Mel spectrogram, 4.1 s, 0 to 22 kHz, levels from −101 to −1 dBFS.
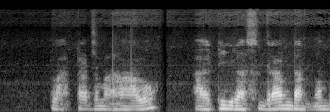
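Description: A microphone volume step-up at 1.41 s: the call software judged the input too quiet and raised the device gain by about 7 dB at once, lifting voice and background together. Audio missing between chunks at 1.64 s: a skip of roughly 20 ms with the join closed up, likely from chunked recording losing a piece at the boundary. A short stall from a late packet from 2.01 to 2.10 s: the jitter buffer ran dry, so the last sound was stretched for 63 ms until the packet arrived, with nothing lost. A second microphone volume step-up at 2.49 s raises the level by about 4 dB more. Another gap between chunks at 3.68 s skips roughly 20 ms, two seconds after the first, matching a 2 s chunk length.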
